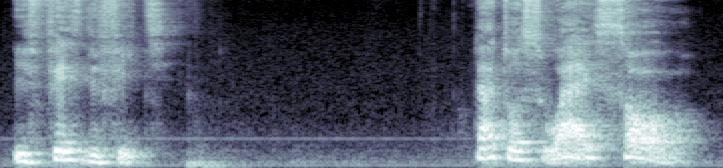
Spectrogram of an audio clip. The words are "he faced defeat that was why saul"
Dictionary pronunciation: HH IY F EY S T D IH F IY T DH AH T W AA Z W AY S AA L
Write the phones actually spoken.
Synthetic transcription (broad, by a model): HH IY F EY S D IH F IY T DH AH T W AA S W AY S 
